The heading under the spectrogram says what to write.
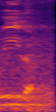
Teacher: اسی طرح قیل کے اندر یہاں پر جو ہے نا کیا نام ہے، انہوں نے اشمام کیا، آپ کو میں نے بتایا تھا قیلہ یعنی زیر میں پیش کا اشمام، زیر میں پیش کا قیلہ، یہ قیلہ اصل میں قویلہ ہے نا، قیلہ اصل میں کیا ہے؟ قویلہ ہے، قاف کے اوپر ضمہ ہے تو اس ضمے کی طرف اشارہ کرتے ہوئے ہونٹوں کو گول کرتے ہیں، قیلہ، بات سمجھ میں آ رہی ہے؟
